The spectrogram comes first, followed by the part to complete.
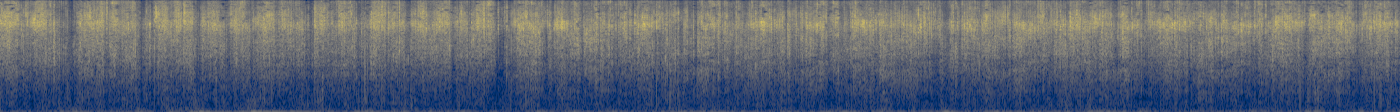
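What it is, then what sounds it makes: Himalayan salt lamp being scratched. Long acrylic nails claw and scratch the rough surface of a large, solid rock-salt Himalayan salt lamp, heard close up. The result is a dense, continuous, bright crunching and crackling scrape that stays at a steady level throughout.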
